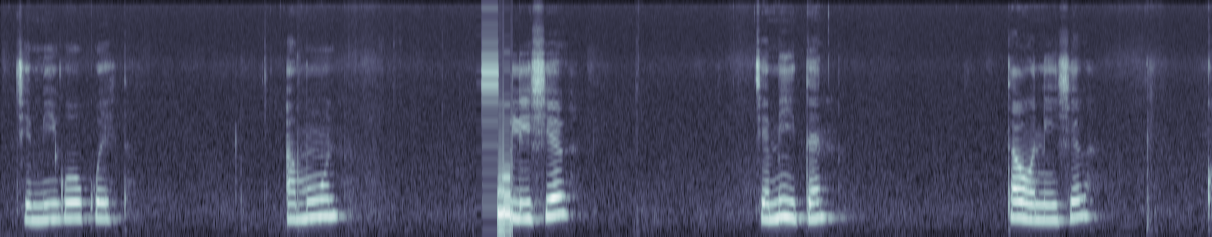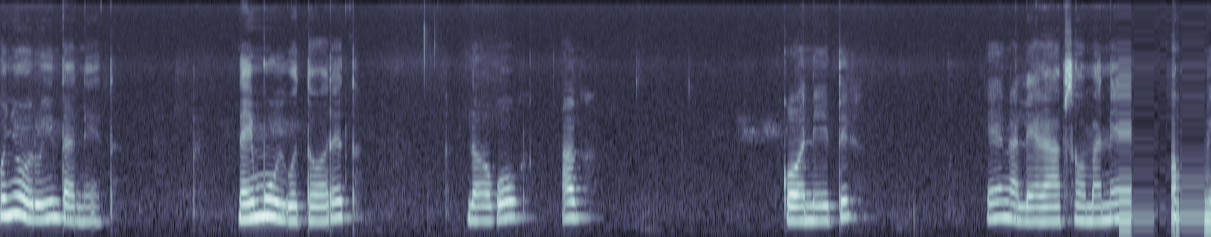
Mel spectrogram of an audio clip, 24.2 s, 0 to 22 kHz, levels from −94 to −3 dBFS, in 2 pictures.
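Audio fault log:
4.77–5.13 s and 23.31–24.23 s, robotic sound from repeated short buffers: the speech collapses into a rigid metallic buzz at 100 Hz that still loosely tracks the syllables, likely from 10 ms chunks being replayed in place of most of the real audio.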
